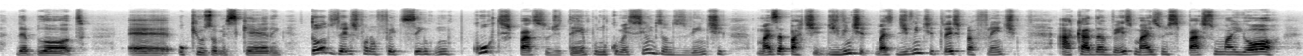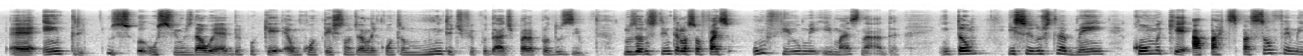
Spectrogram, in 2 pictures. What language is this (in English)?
Portuguese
